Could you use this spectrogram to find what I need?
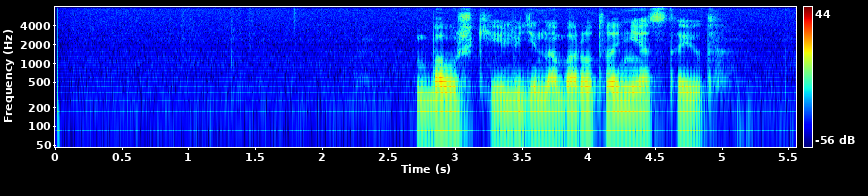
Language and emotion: Russian, neutral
